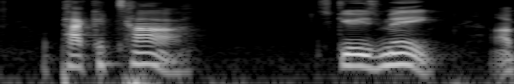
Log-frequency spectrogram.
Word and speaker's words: Paquetá: Paqueta. Or Paquetá. Excuse me. Our pronunciation's important.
